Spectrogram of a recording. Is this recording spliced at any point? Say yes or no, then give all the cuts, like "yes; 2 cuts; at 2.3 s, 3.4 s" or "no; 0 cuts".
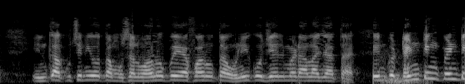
yes; 1 cut; at 3.7 s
